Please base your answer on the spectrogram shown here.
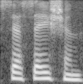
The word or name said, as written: cessation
